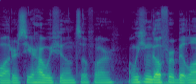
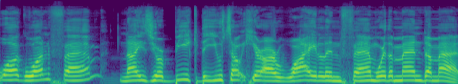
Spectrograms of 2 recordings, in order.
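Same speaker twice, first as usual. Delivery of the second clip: put-on shrill, booming, very loud, high male Toronto accent; 9 semitones higher, 14 dB louder than usual. Showing the others an accent as a bit, in a Toronto man accent. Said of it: "has a Toronto man accent".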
